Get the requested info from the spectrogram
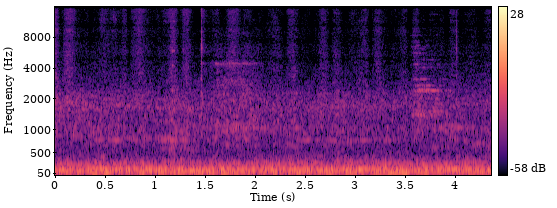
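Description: Faint small ticks and rubbing from pliers and fingers working the brass nozzle out of a 3D printer's aluminium hot-end block, over a steady low hum.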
